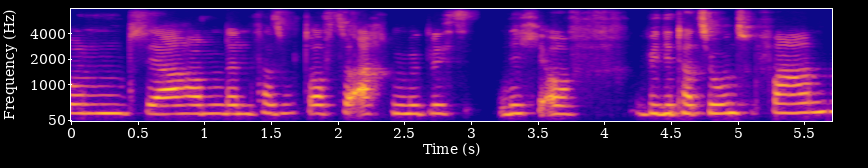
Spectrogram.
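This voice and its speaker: At a very slow pace with hardly any pauses, a woman speaks in a fairly high, monotone, flat voice. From northern Germany, near Lüneburg (Lower Saxony). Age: 20s. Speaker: long-distance bicycle traveller. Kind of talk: podcast interview.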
